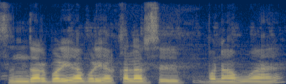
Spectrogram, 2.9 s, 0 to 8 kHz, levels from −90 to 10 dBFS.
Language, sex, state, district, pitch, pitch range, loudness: Hindi, male, Chhattisgarh, Raipur, 135 Hz, 135-140 Hz, -15 LUFS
